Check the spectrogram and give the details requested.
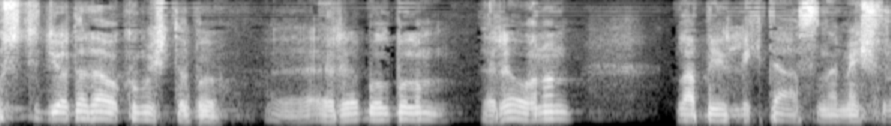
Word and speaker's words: Булбулум: Hay hay, bu bülbülüm, bulbulum diye telaffuz edilir Kırgız Türkçesinde.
